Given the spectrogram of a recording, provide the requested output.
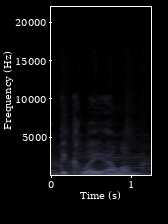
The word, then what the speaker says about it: Clay Ellum: Their name is a little hard to pronounce if you're not from the Pacific Northwest, so impress your Seattle friends by saying it correctly, the Clay Ellum.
